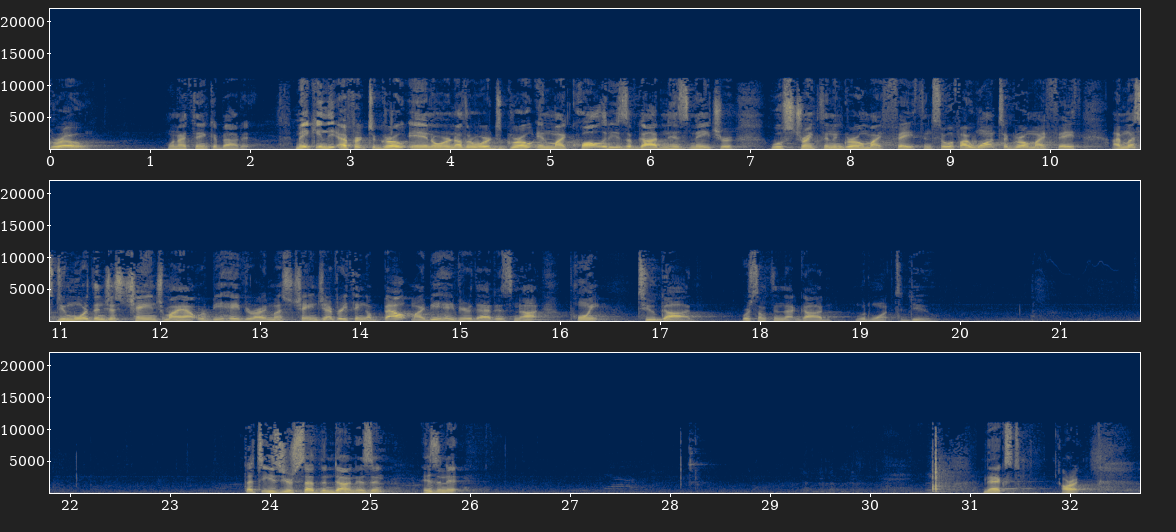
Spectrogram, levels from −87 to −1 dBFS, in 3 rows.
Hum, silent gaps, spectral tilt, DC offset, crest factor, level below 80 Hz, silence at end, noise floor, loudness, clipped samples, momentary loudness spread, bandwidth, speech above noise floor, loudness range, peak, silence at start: none; none; -4.5 dB/octave; under 0.1%; 22 dB; -66 dBFS; 0.25 s; -61 dBFS; -24 LUFS; under 0.1%; 15 LU; 11.5 kHz; 37 dB; 15 LU; -4 dBFS; 0 s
